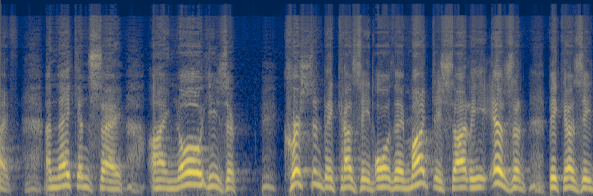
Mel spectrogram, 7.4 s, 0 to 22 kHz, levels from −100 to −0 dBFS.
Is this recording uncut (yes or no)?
no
